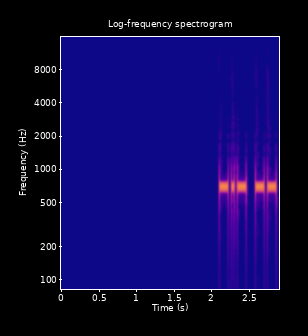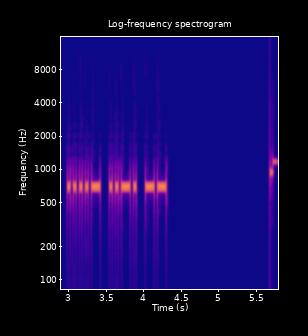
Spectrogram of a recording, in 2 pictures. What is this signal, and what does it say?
Morse code, heard as a keyed tone, about 30 wpm, 700 Hz. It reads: KM4FM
